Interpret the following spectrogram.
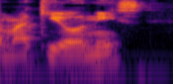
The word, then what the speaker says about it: machionis: Proviene de una palabra latina que se pronuncia, bueno, se escribe machio onis, pero se pronuncia machionis, y que ya era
